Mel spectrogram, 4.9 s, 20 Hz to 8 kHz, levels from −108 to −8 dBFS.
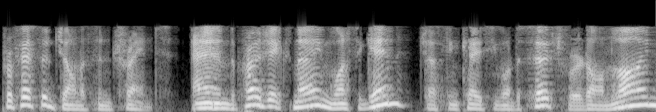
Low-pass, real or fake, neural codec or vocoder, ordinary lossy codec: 7.2 kHz; fake; vocoder, 44.1 kHz, 80 mel bands, Vocos; AAC, 16 kbps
